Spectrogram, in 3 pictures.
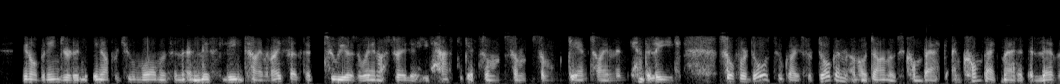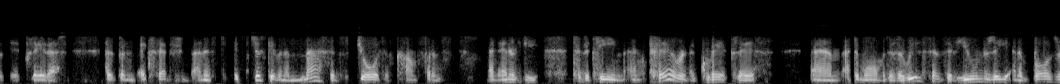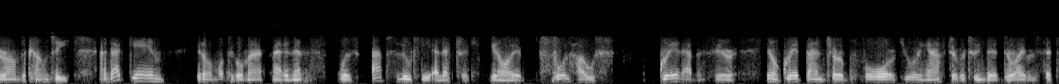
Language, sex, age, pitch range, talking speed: English, male, 30-49, 105-125 Hz, 240 wpm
